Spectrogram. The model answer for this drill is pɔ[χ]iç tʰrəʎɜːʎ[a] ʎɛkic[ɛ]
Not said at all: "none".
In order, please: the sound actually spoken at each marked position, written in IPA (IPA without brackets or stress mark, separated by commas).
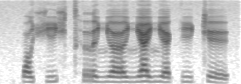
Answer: ç, æ, ɪ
